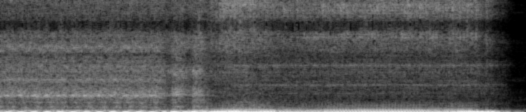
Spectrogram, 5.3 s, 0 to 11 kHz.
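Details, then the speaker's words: Mazda RX-7 Turbo II rotary, cold start in winter after about three months of storage, no throttle and clutch in: pulsing crank, then catches and runs lumpy and uneven; owner suspects it needs more low-end fuel enrichment. "It's pretty cold. Yeah, I haven't really, it sounds like it needs more fuel."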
